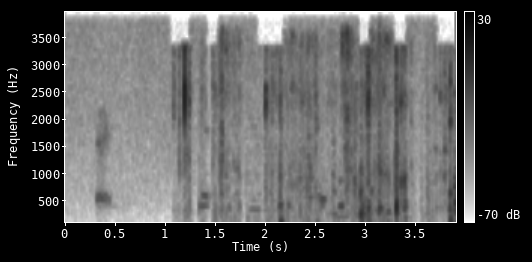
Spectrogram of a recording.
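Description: Papery rustling and clattering after a brief soft tap, like sheets of paper being dropped and gathered, with a quick run of scattered crinkles and knocks over a few seconds.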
